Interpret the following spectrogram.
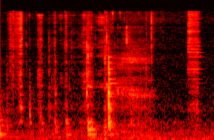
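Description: A few light, scattered clicks and taps as a printed circuit board is shifted against a metal chassis, the loudest about a second in.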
